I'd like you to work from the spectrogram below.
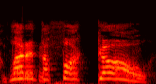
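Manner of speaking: slow, high, loud demand; hammed-up angry order; fed-up shouting. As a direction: yell each word, exasperated. Acted quarrel over an apology.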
